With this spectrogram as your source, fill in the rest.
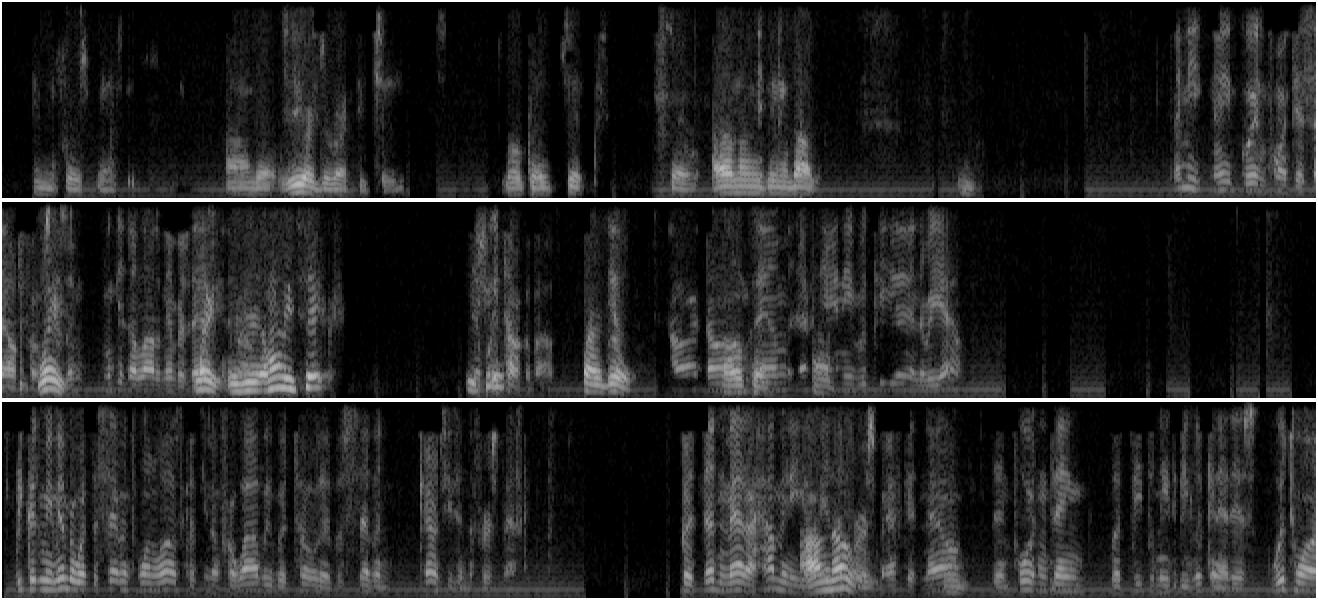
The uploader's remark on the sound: Conference Call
